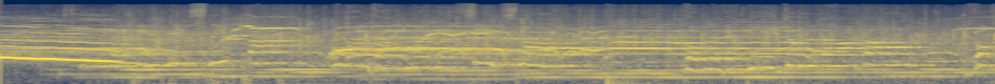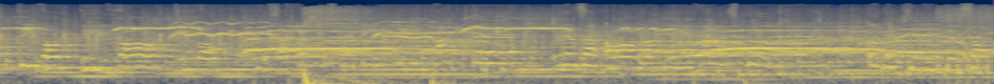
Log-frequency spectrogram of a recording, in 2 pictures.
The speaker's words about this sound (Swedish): Men nu, plats på scen för kvällens huvudpersoner. Ge mig en varm applåd för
